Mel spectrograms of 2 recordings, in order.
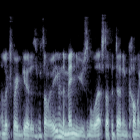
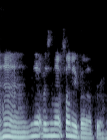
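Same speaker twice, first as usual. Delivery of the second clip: mock deadpan character; 6 semitones higher than usual. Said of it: "And it's like".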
